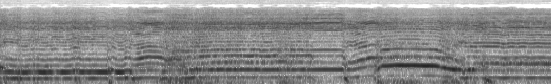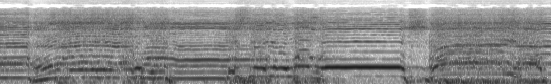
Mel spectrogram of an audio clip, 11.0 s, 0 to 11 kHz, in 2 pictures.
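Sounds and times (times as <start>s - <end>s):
man singing through pa system: 0.0s - 11.0s.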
